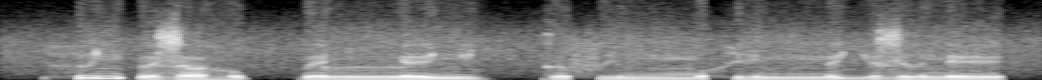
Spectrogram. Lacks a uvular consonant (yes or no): yes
